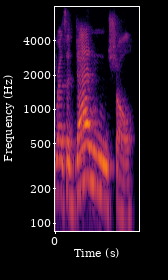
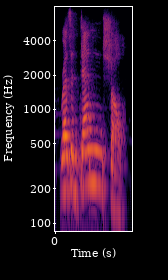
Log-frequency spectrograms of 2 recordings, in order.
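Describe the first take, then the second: First: The stressed syllable is much louder and longer. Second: The stressed syllable is only slightly louder and longer.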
